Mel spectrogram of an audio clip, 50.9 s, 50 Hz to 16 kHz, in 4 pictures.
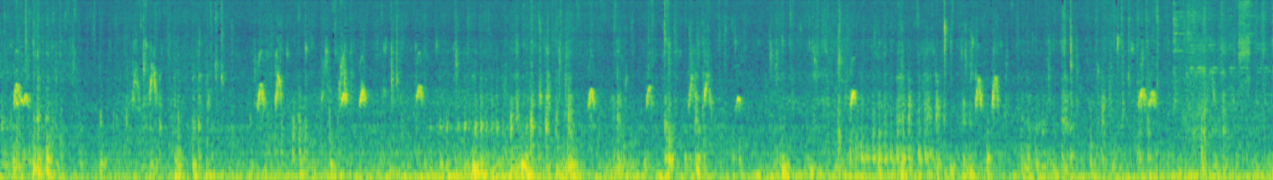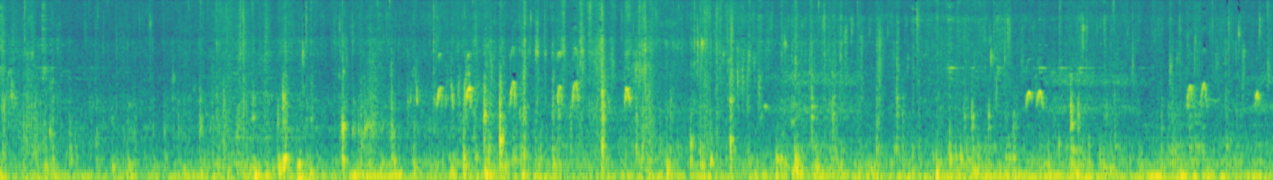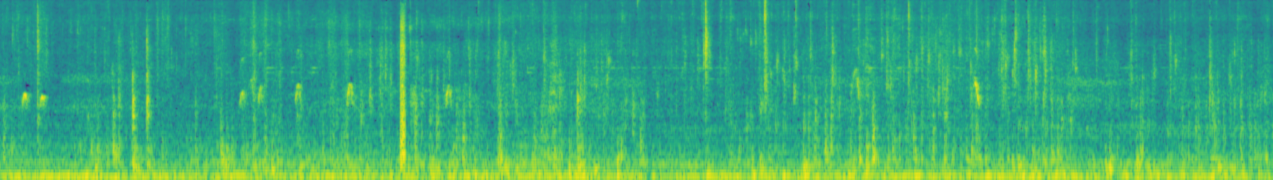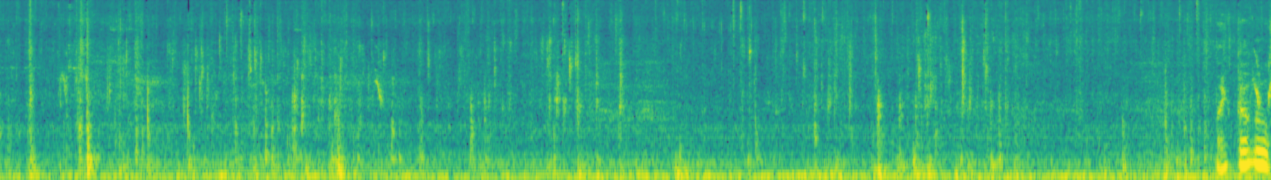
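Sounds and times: ducklings peeping: 0.0s - 50.9s.

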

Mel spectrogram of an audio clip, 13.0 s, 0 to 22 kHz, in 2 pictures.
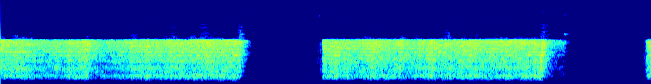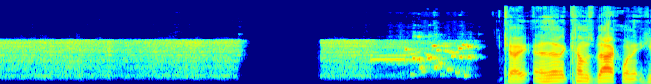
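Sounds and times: hissy digital data bursts: 3.2s - 5.5s, 6.5s - 9.0s, 9.7s - 11.3s
short beeping tones: 10.2s - 11.4s.

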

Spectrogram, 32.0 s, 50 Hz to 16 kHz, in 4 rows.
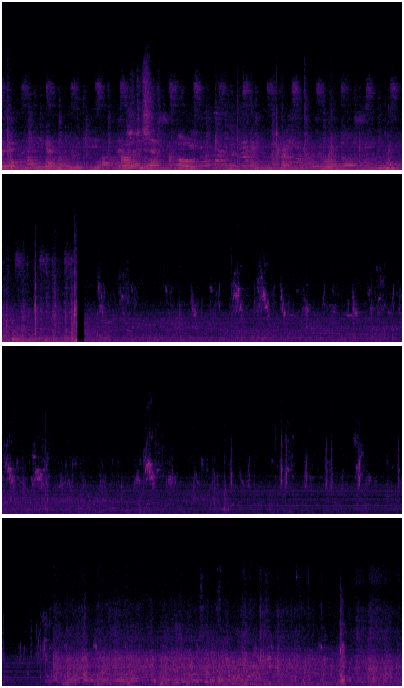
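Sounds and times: small birds chirping: 9.8s - 27.0s.

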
